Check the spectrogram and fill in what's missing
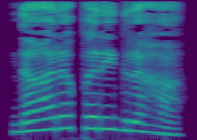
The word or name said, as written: ದಾರಪರಿಗ್ರಹ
